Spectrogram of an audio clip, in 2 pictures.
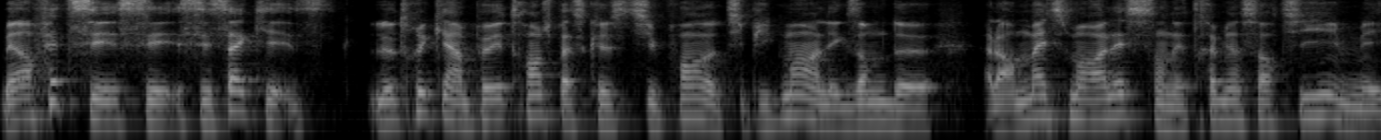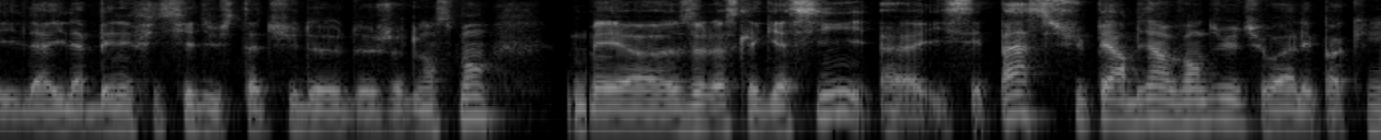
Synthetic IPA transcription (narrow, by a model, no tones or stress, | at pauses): mɛɑ̃fɛt̪sɛsɛsɛsakʲɛ | lət̪χykɛt̪ɛ̃pøet̪χɑ̃ʒpaʁsə̥kəsi̥t̪ypχɑ̃t̪ʰipik̬mɑ̃lɛɡzɑ̃pld̪ə | alɔʁmajsmɔʁalɛsɑ̃nɛt̪χɛbjɛ̃sɔʁt̪ʰimɛilailabenefisjed̪yst̪at̪ʰyd̪əd̪əʒød̪lɑ̃smɑ̃ | mɛøzəlɔsleɡasiø̰ḭlsɛpasypɛʁbjɛ̃vɑ̃d̪yt̪yvwaːlepɔk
